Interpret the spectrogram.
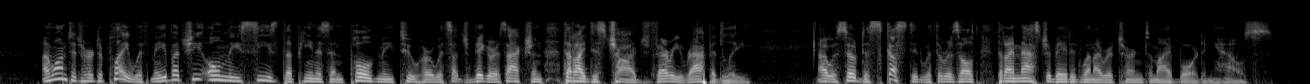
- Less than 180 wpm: No, average, 200 wpm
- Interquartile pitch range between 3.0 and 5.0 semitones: No, wide, 5.4 semitones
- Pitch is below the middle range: Yes, low, 125 Hz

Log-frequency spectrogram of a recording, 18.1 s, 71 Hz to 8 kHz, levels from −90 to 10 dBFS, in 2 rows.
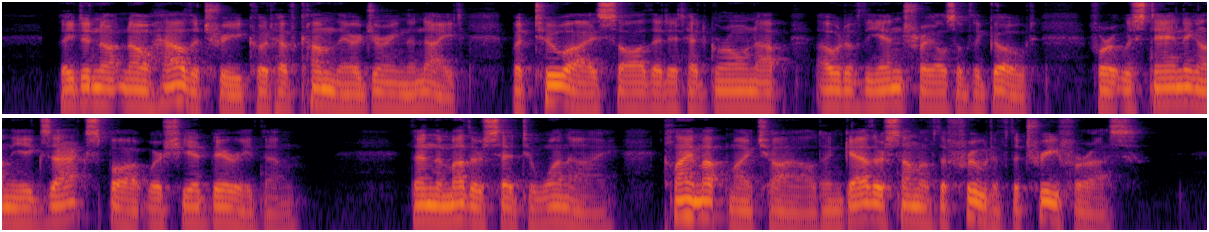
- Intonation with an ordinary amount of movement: Yes, average, 3.3 semitones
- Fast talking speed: Yes, fast, 215 wpm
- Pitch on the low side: Yes, very low, 95 Hz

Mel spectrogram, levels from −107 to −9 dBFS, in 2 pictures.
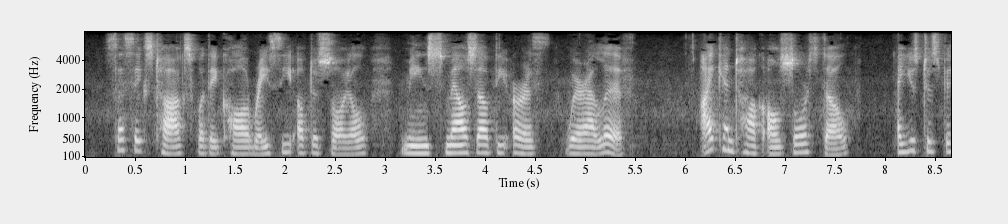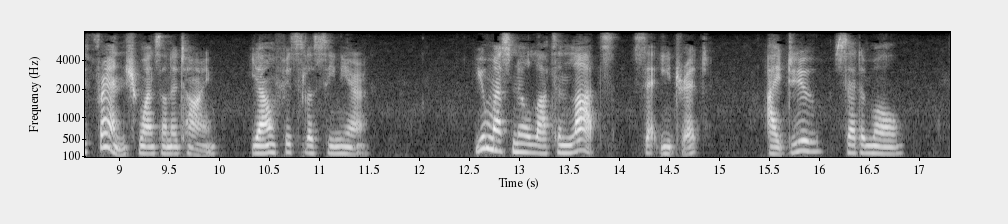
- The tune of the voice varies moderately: Yes, average, 3.6 semitones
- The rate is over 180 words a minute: No, average, 165 wpm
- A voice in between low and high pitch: Yes, medium, 175 Hz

